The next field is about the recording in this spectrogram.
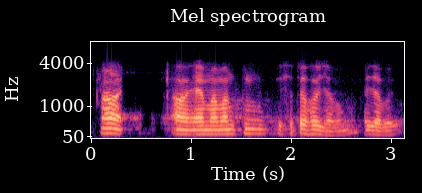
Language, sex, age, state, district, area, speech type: Assamese, male, 30-45, Assam, Biswanath, rural, conversation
